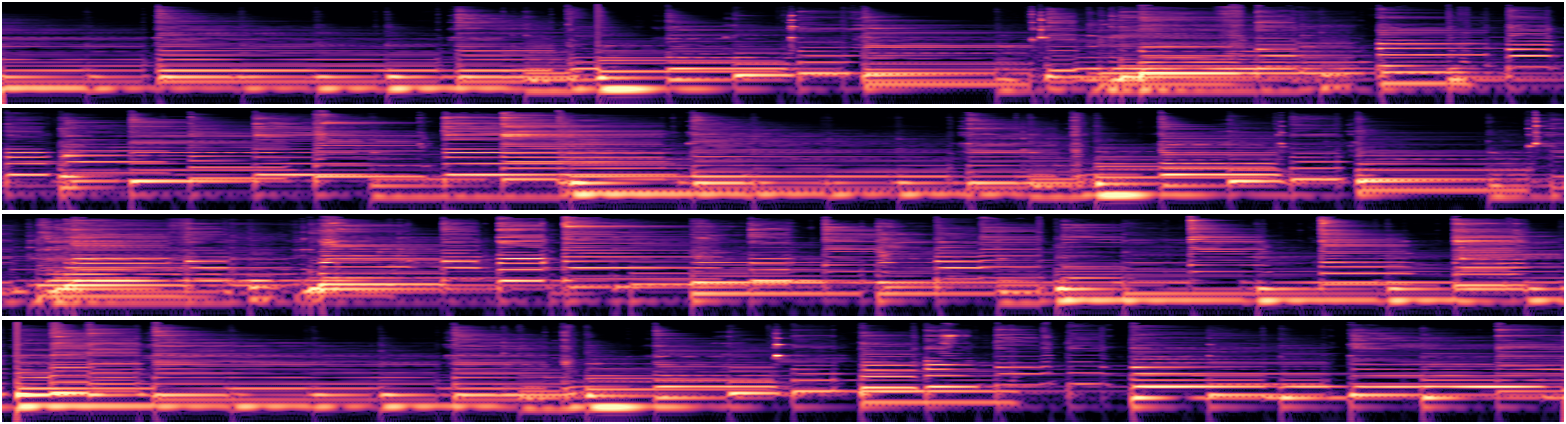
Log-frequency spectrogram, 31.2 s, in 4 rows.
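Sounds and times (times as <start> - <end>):
guitar playing: 0.0 - 31.2.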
